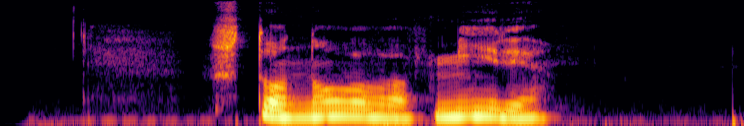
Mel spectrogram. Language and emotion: Russian, neutral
